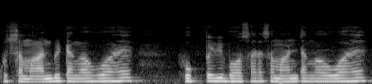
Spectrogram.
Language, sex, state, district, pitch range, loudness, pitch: Hindi, male, Uttar Pradesh, Shamli, 140-150 Hz, -15 LUFS, 140 Hz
